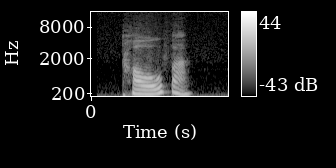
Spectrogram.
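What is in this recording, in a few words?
"toufa", Chinese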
